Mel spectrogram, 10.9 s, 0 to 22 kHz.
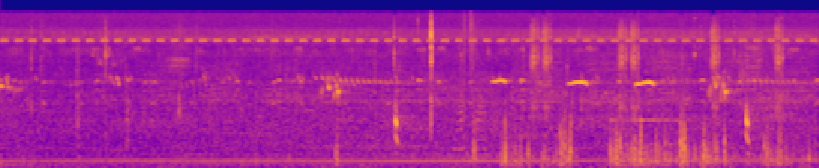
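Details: Female Watercock (Gallicrex cinerea) on the outskirts of Kolkata, West Bengal, India, June 2017, giving low hollow gulping notes in an uneven series in the second half, over a steady droning hum with a few faint high chirps.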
